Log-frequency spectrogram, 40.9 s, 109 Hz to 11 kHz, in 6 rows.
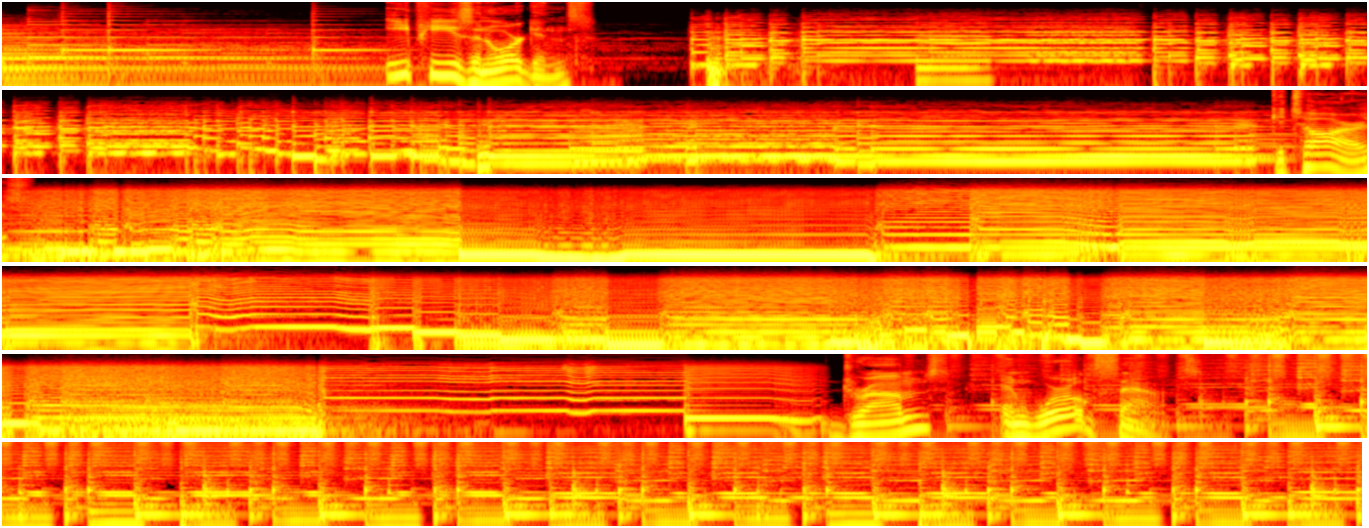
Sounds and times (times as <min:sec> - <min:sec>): Music: 0:00.0 - 0:40.9
Speech: 0:01.9 - 0:03.0, 0:13.2 - 0:13.8, 0:31.4 - 0:33.3.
